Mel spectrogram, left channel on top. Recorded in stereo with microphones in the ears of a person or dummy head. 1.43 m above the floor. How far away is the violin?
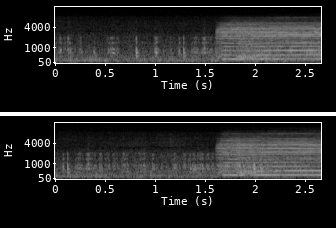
About 1.9 m.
